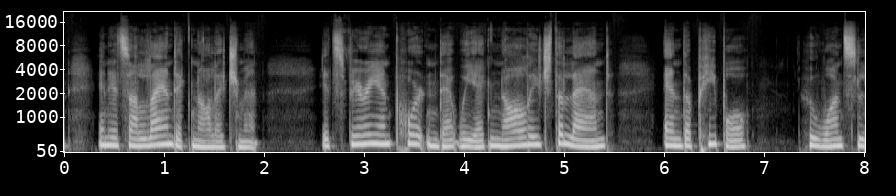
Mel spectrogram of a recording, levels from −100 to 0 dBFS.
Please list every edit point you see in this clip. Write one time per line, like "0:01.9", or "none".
none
